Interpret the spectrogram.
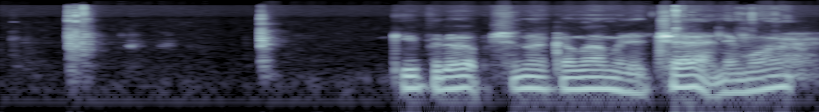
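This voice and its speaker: A man hosting a painting livestream, chatting casually and relaxed with viewers, sometimes dropping to a soft whisper as he works. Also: mid-range voice, a little fast, noisy background. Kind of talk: casual chat while painting.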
